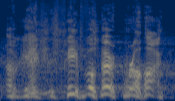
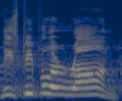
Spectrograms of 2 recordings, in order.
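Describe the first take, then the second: First: Laughing through the words. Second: Mock accusation. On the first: Pretend. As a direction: tease them while laughing. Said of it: "I'm just playing".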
